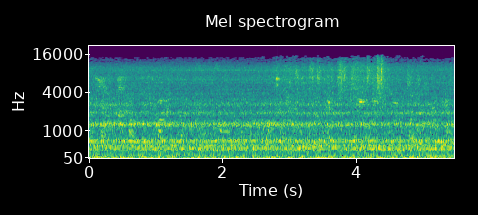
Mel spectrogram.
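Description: Running noise inside a car of an MTR West Rail Line SP1900 electric train between stations: a steady rumble of wheels on rail with a steady whine on top.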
